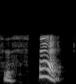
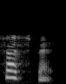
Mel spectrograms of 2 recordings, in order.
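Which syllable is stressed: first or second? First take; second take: second; first. First: The stress is on the second syllable. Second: The stress is on the first syllable. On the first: It is the verb meaning to think something true. "with the stress on the second syllable" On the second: It names a person who might be guilty. "The stress is on the first syllable"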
